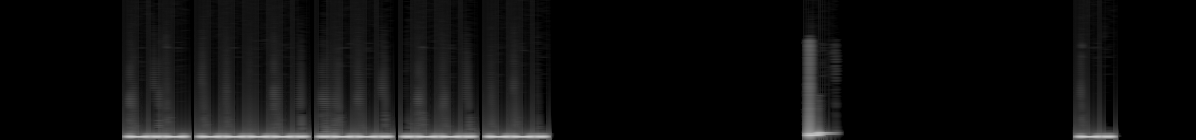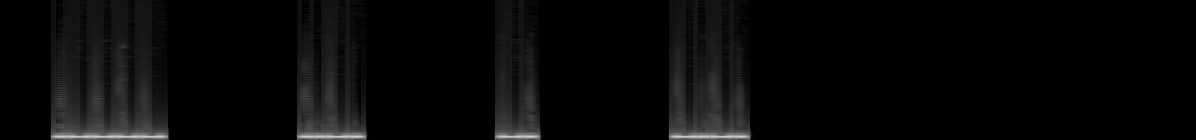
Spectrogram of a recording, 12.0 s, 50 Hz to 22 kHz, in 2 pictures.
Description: Morse code, heard as a keyed tone, about 42 wpm, spaced as for 17 wpm, 700 Hz. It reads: K9PPG N1FNC
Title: USA Call Signs - 5 Characters - 8x Character Spacing - 40wpm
